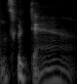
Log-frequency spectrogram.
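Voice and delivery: normal talking voice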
